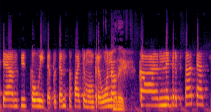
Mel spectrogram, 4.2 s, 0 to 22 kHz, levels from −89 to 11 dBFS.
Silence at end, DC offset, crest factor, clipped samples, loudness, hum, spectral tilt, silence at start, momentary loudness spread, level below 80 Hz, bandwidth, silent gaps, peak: 0.1 s; under 0.1%; 14 dB; under 0.1%; -14 LUFS; none; -6.5 dB/octave; 0 s; 5 LU; -50 dBFS; 10.5 kHz; none; 0 dBFS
